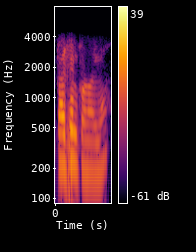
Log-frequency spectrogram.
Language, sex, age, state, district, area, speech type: Odia, male, 45-60, Odisha, Nabarangpur, rural, conversation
